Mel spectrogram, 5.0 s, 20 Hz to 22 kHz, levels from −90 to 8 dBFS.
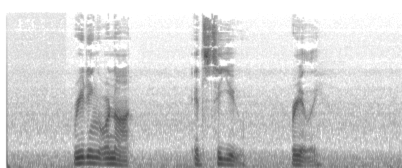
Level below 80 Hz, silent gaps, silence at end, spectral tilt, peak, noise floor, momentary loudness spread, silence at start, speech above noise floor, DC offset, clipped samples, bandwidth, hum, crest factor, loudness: -48 dBFS; none; 0 s; -4 dB/octave; -6 dBFS; -45 dBFS; 25 LU; 0.1 s; 22 dB; under 0.1%; under 0.1%; 16 kHz; none; 20 dB; -24 LUFS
